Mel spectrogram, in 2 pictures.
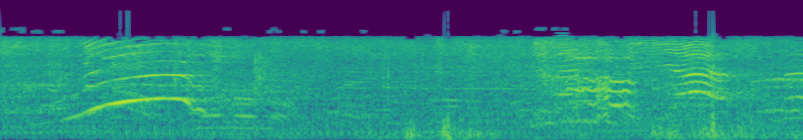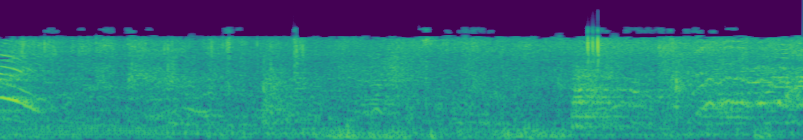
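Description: Young children's high-pitched calls and shouts: one long rising-and-falling call about half a second in, then several shorter ones in quick succession around three to four seconds, over general voices.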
